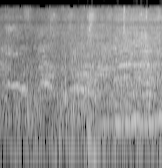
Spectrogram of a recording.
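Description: Riders on a spinning fairground thrill ride shouting, with one long drawn-out shout from just past a second in, over a low rumble.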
